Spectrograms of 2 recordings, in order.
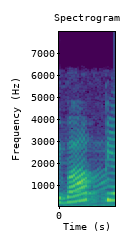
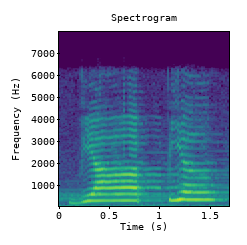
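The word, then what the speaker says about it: व्याप्य: ತ್ವೌ ಈ ವಾವ್ಸ್ತ್ವ ವ್ಯಾಪ್ಯ ಗಮನ ಕೊಡಬೇಕು ಇಲ್ಲಿ ವಾಪ್ಯ ಅಂತ ಇಲ್ಲ ಏನಿದೆ ವ್ಯಾಪ್ಯ ವ ಅಧಿಕ ಯ ಸೇರಿ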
